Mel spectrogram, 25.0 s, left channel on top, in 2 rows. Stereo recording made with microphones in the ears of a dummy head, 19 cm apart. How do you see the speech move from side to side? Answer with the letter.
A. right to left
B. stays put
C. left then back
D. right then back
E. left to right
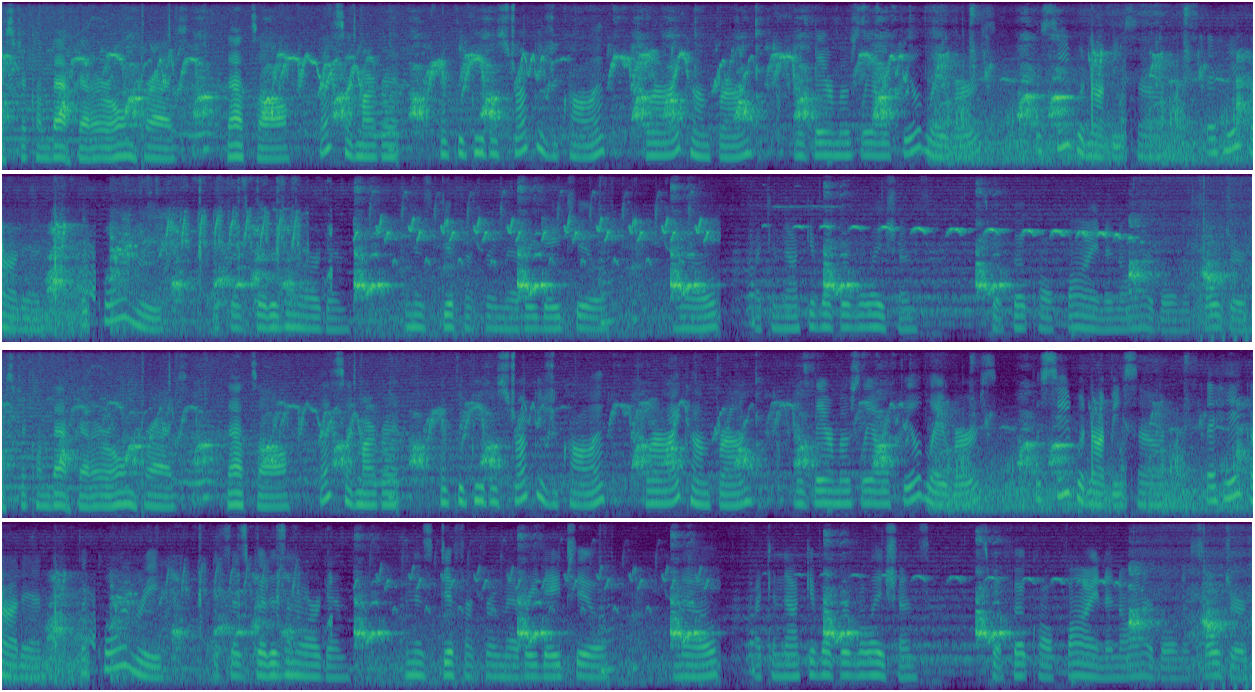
E.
